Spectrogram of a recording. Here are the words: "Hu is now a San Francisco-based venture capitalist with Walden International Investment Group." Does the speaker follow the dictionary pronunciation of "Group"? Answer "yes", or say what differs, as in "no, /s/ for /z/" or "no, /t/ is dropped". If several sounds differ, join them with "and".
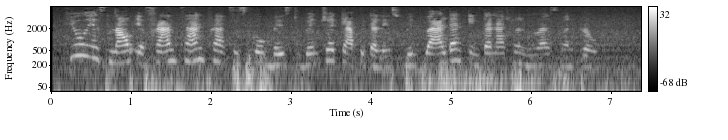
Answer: no, /p/ is dropped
